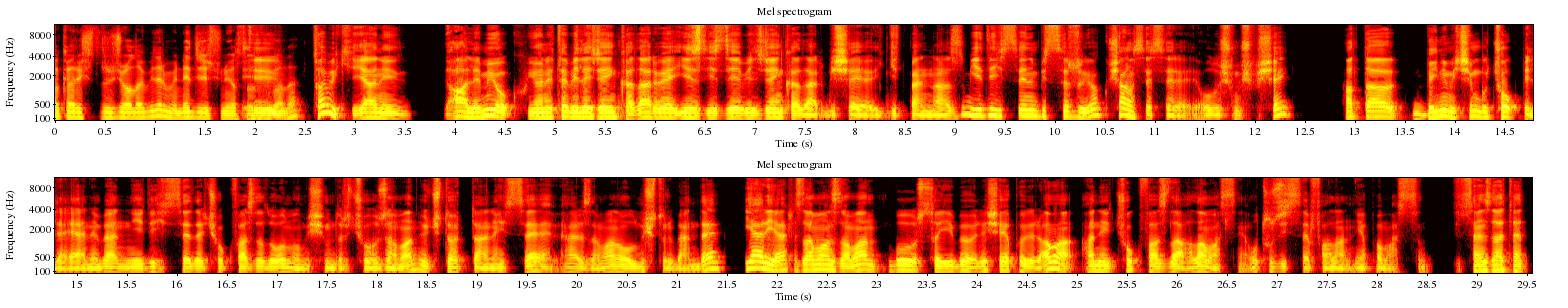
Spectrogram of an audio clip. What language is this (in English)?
Turkish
